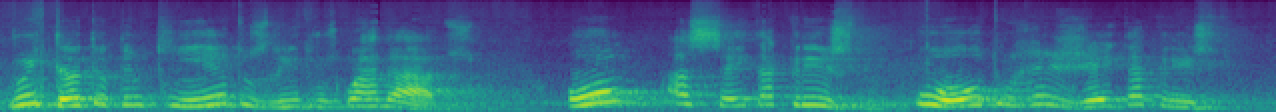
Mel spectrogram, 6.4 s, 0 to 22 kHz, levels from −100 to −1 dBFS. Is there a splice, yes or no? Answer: yes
